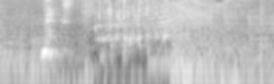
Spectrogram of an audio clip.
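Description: Background music with a watery gushing, pouring sound in the middle, as coloured foam surges up and out of tall glass cylinders.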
